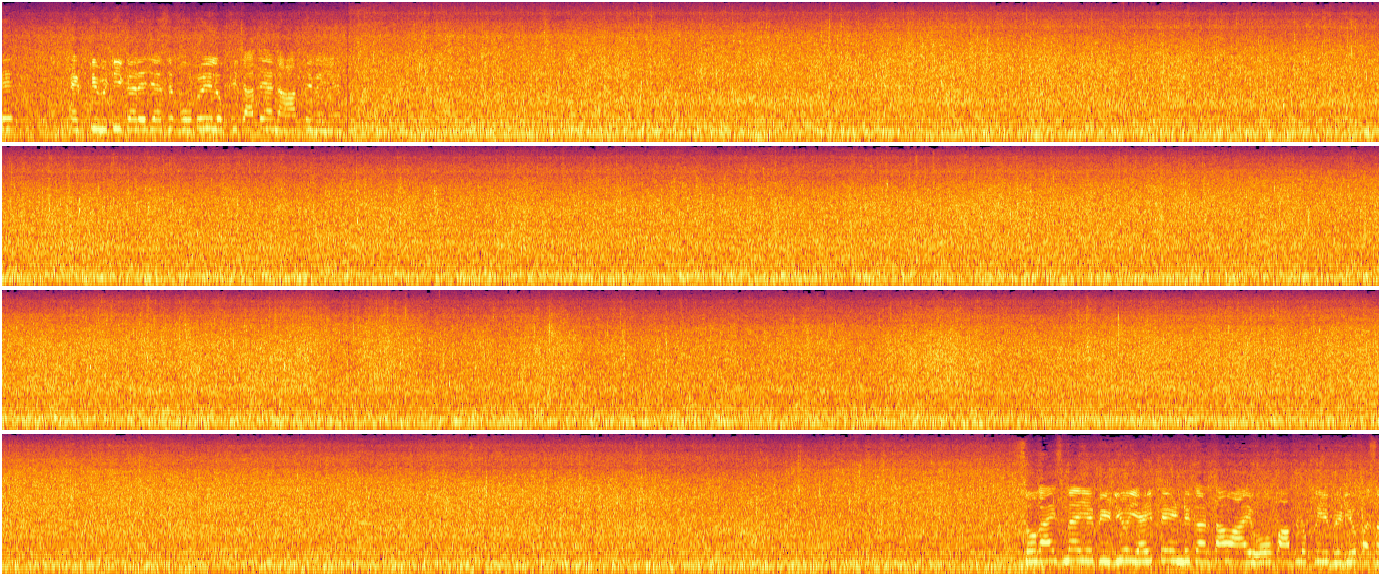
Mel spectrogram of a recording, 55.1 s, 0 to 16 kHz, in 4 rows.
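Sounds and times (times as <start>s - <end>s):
water rushing over boulders: 0.0s - 55.0s.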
